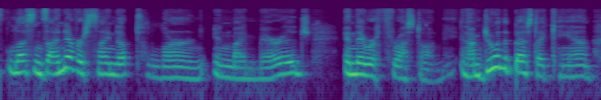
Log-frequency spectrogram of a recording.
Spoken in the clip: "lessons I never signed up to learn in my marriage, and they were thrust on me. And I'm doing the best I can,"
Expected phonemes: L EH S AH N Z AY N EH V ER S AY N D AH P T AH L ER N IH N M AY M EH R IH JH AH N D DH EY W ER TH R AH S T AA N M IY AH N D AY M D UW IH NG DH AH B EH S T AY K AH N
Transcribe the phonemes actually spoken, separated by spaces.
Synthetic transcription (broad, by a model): L EH S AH N Z AY N EH V ER S AY N D AH P T AH L ER N IH N M AY M EH R IH JH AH N DH EY W ER TH R AH S T N M IY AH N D AY M D UW IH NG DH AH B EH S T AY K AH N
